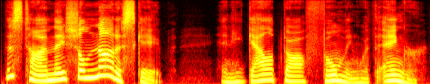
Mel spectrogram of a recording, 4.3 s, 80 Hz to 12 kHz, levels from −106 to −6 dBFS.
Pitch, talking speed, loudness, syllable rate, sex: 190 Hz, 180 wpm, -18 LUFS, 5.2 syllables/s, female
